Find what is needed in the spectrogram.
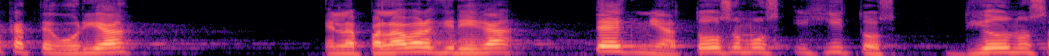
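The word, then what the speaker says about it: τεκνία: primero y dice hijitos esa palabra es tecnia con k en el griego tecnia os escribo a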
